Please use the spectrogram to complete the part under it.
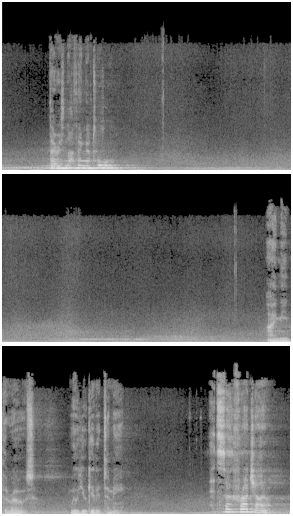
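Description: A woman speaks softly and sadly.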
